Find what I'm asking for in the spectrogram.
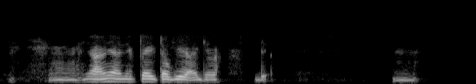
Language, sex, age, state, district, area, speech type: Manipuri, male, 18-30, Manipur, Churachandpur, rural, conversation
